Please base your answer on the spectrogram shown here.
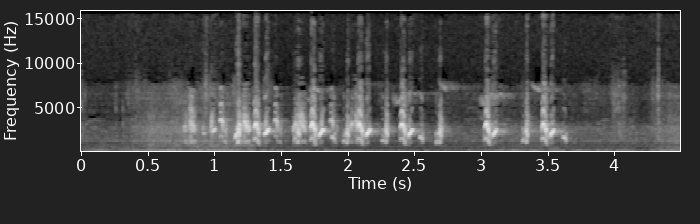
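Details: Sooty-headed bulbul singing its combative provoking song, a quick string of sweet, slurred whistled notes rising and falling, set against steady low noise.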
